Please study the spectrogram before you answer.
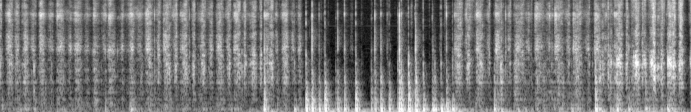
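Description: Fingers tap and scratch quickly on a wooden surface, making dense, dry knocks with rough rubbing between them. The tapping grows louder and heavier in the middle and stays busy to the end.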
